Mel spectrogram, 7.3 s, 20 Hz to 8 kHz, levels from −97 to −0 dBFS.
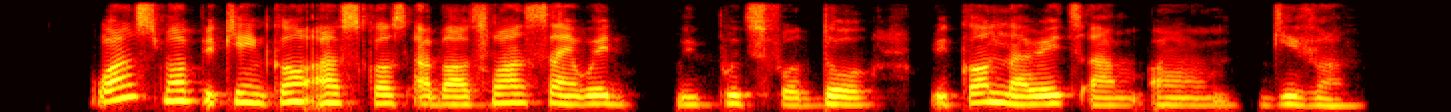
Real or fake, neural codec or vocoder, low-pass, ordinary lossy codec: fake; codec, 24 kHz, 3 kbps, HILCodec; 7.2 kHz; none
